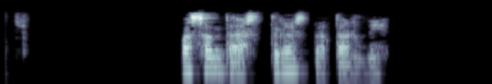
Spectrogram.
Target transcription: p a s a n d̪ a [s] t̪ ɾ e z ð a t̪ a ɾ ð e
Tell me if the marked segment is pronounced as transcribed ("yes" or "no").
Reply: yes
